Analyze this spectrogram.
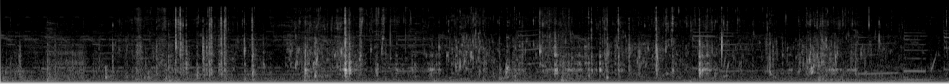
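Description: Double-bladed kayak paddle stroking through pond water: splashes and drips from the blades, with scattered sharp knocks and clatter.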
